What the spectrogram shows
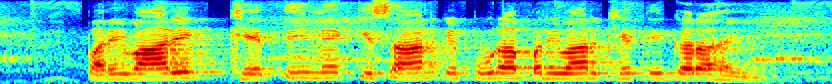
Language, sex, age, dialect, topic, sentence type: Magahi, male, 25-30, Central/Standard, agriculture, statement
